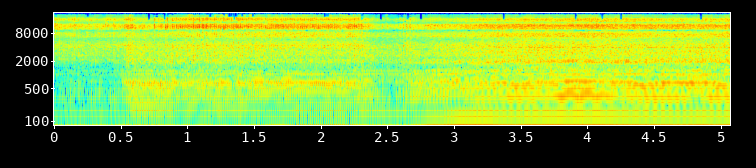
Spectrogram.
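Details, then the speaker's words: Oleo-Mac BC240 strimmer, assumed 24 cc two-stroke, warmed up after a spark plug clean: idles fine and revs on light throttle, but at full throttle it sags and labours instead of revving out; owner suspects a blocked fuel filter in the tank. "it ticks over quite nice and you just tickle the throttle it revs up a little bit but if you if you just go Full Throttle it is like it"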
